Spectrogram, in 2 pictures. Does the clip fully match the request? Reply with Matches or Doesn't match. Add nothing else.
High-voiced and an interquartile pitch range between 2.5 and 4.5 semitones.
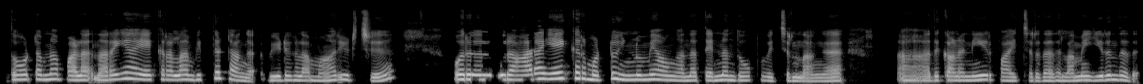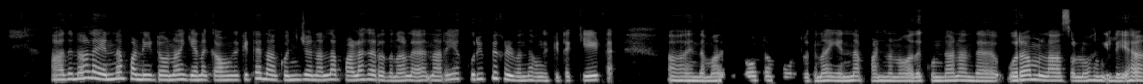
Matches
